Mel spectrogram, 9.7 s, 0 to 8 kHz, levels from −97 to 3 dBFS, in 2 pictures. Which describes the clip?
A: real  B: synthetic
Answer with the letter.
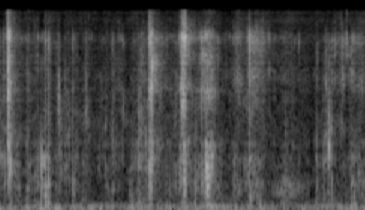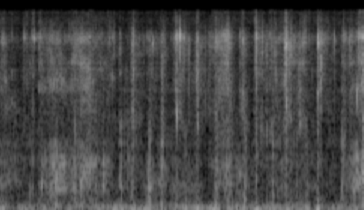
B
